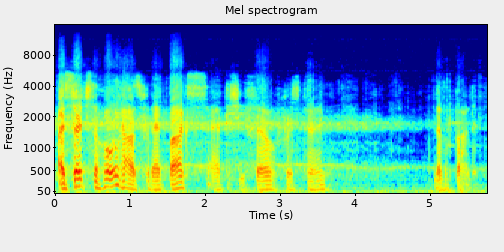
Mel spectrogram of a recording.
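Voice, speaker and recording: Haunted seafaring man, low-voiced, brooding and folksy; 1950s radio drama, noisy recording. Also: very animated, moderate pace, creaky, exaggerated voice. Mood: brooding, insistent.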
